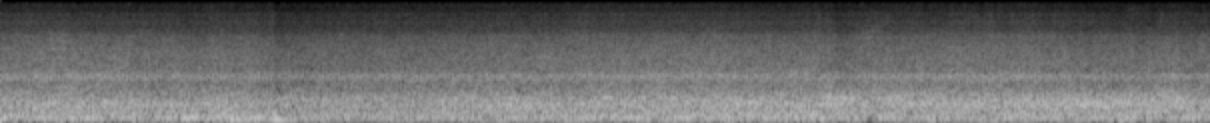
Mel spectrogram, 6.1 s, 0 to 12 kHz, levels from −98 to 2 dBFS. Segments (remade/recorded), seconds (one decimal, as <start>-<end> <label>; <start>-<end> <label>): 0.0-6.1 recorded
